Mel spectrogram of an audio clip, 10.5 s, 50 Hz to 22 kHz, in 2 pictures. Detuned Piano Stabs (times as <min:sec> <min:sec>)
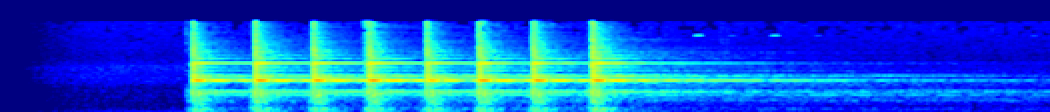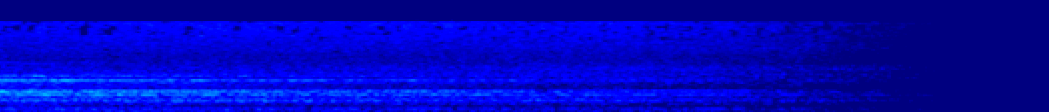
0:01.0 0:06.8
